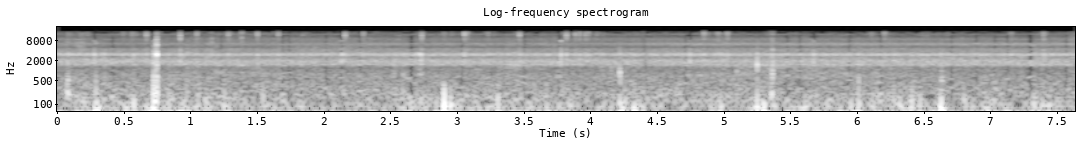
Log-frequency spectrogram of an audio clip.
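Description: A thin jet of water spraying onto burning cardboard: a steady hiss with scattered small crackles and clicks.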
